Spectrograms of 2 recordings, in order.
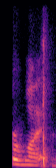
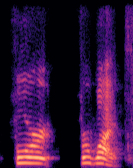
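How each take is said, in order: First: Said in the usual way. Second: Louder, slow stress on For; emphatic repeat. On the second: Real, not acted. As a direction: lean hard on For, slowly.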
